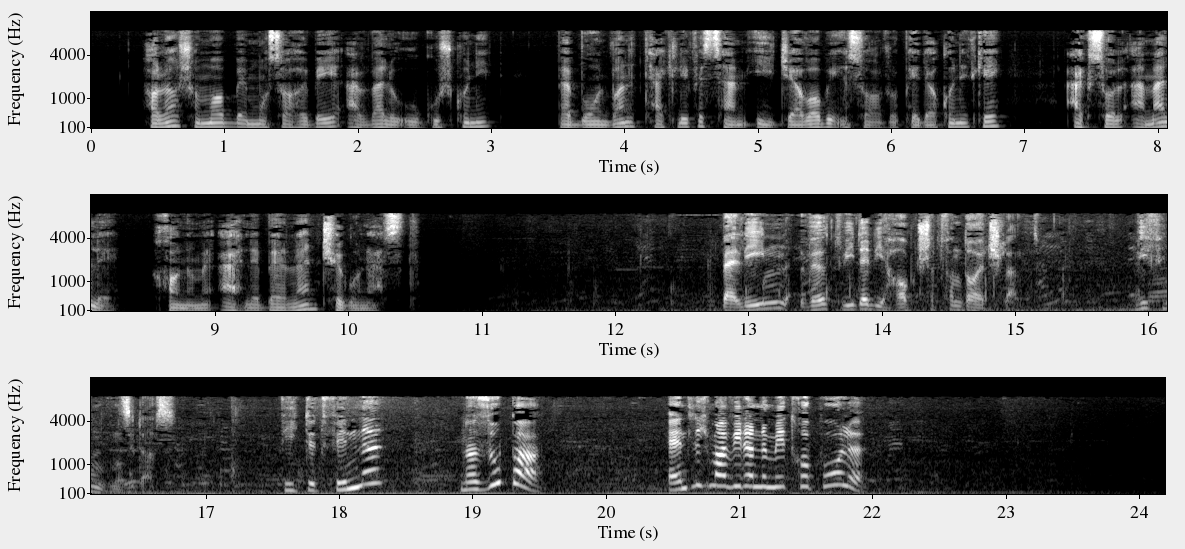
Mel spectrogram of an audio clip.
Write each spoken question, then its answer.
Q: عکس عمل خانم اهل برلن چگونه است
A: پس خانم با لحجه قلیز برلنی از این موضوع ابراز خوشبختی میکنه و به نظر او این امر عالی است که برلن دوباره به صورت شهر اصلی و مهم کشور در میاد.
